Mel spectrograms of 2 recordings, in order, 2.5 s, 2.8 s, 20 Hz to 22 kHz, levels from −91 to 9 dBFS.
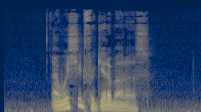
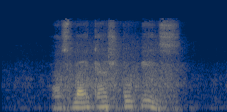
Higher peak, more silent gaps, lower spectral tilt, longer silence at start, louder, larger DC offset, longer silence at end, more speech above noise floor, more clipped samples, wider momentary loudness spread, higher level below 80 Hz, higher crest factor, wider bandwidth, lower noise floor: first, -8 dBFS vs -16 dBFS; neither; about the same, -5.5 dB/octave vs -4.5 dB/octave; second, 0.4 s vs 0.65 s; first, -24 LUFS vs -34 LUFS; neither; second, 0.15 s vs 0.5 s; second, 26 dB vs 32 dB; neither; about the same, 13 LU vs 13 LU; first, -44 dBFS vs -64 dBFS; about the same, 18 dB vs 18 dB; first, 16 kHz vs 12.5 kHz; second, -49 dBFS vs -65 dBFS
